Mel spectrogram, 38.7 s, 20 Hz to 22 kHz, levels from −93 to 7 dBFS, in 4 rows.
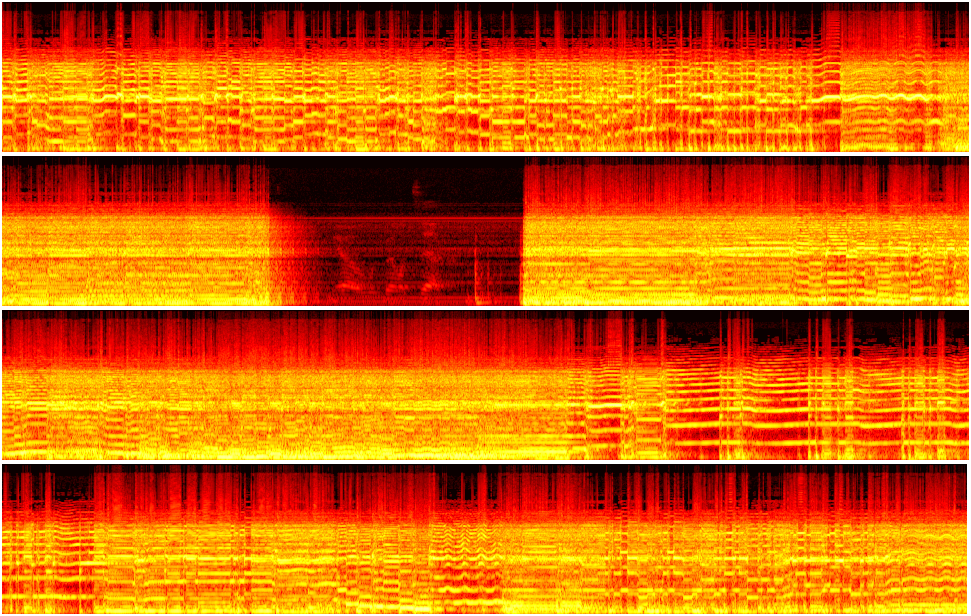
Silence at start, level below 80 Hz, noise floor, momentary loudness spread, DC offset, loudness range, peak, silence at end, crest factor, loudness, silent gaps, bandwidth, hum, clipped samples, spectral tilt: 0 s; -36 dBFS; -55 dBFS; 4 LU; under 0.1%; 4 LU; 0 dBFS; 0 s; 10 dB; -8 LUFS; none; 15 kHz; none; under 0.1%; -5 dB/octave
